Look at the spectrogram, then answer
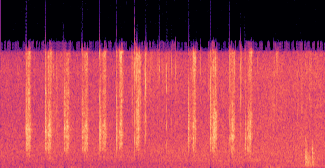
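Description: Edge of a flint preform ground during knapping, with repeated brisk scraping strokes in clusters, close up and moderately loud, with no voices.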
